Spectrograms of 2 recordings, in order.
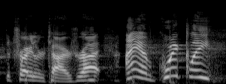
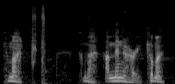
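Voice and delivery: lower, softer, stern coaxing of a stubborn horse; a lightly acted cowboy losing patience; stern talk to horse; 8 semitones lower, 6 dB quieter, much faster than usual. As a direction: mutter at the horse to get in the trailer. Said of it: "That's pretty good, wasn't it?".

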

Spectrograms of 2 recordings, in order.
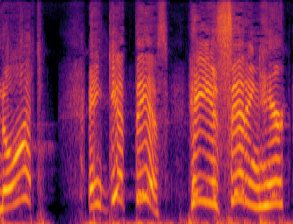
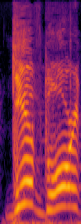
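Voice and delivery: high-pitched, lightly voiced religious authority; religious people; 9 semitones higher than usual. Religious leaders ordering the healed blind man, lightly voiced officials. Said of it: "this is the religious people talking".

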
